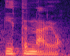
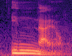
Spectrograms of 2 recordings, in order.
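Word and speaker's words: 있나요: तो यहाँ पे इसका प्रोनाउंसिएशन चेंज हो जाएगा न में और इसको हम पढ़ेंगे इन्नायो, नॉट इतनायो, नॉट इतनायो, इन्नायो।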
